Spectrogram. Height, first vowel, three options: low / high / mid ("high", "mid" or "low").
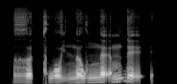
mid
